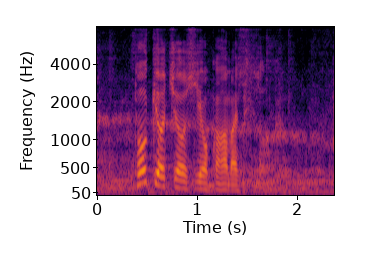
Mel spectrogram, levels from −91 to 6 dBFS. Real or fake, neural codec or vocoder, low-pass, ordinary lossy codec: fake; codec, 16 kHz, 4 kbps, FunCodec, trained on Chinese and English, 50 frames a second; none; none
